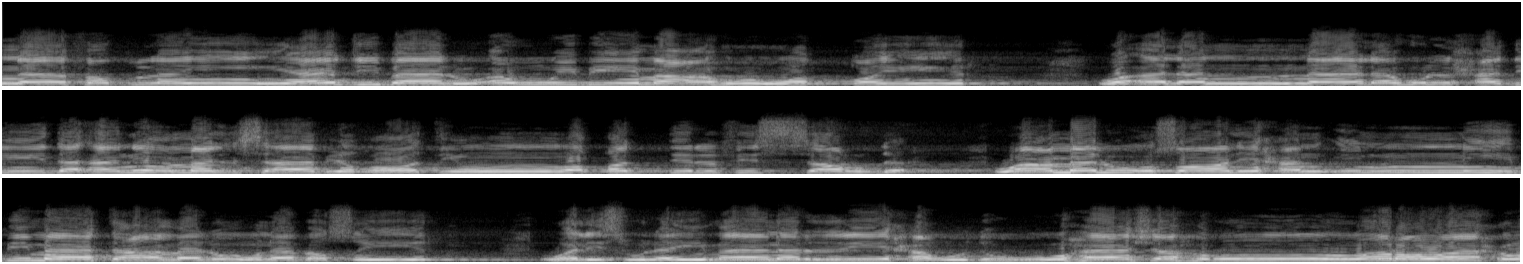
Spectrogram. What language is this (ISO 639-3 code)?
ara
